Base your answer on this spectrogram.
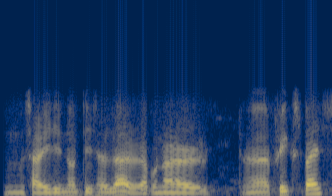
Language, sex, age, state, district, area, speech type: Assamese, male, 18-30, Assam, Sivasagar, urban, conversation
